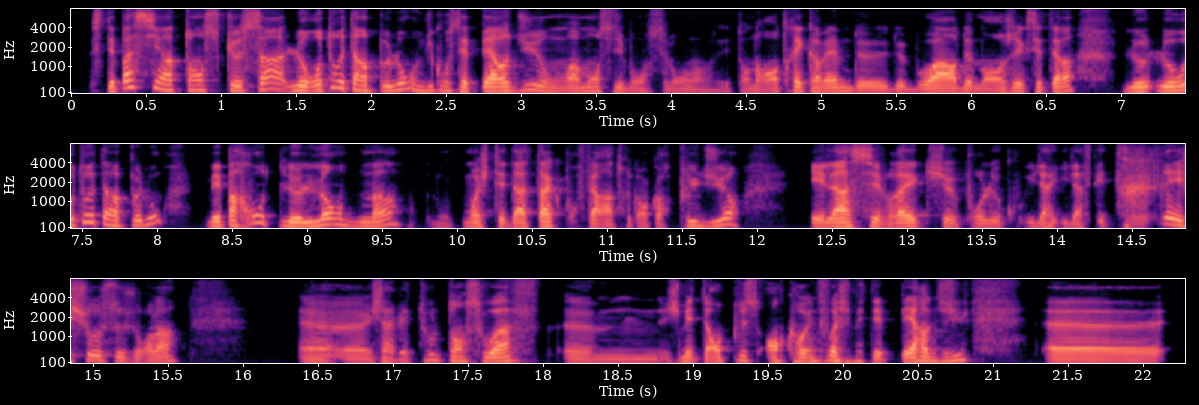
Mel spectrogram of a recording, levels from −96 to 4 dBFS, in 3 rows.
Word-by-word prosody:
c'était - - 0
pas 245 - +6
si 255 -4 +1
intense 175 -1 0
que 160 -3 +1
ça, 200 +6 +1
le 160 0 +6
retour 175 +10 +2
était 230 - +3
un 160 - +5
peu 160 0 -2
long 200 +5 0
vu 155 - -5
qu'on 150 - -6
s'est 145 0 +1
perdus, 145 +4 +4
on 150 - -2
à - - +2
un - - -1
moment, 135 +2 -4
on - - -1
s'est 130 - -12
dit: - - -4
«Bon, 115 0 -9
c'est 105 - -16
bon, 105 -4 -11
il 150 - -19
est - - -23
temps 110 -4 -12
de - - -7
rentrer 115 +8 0
quand 125 - 0
même, 130 0 0
de 105 -2 -3
de 110 +2 -6
boire, 125 +4 +5
de 115 - -1
manger 115 +3 -2
et - - -12
cetera». 140 +4 +1 0.3
Le 135 +4 +2
le 150 -1 +3
retour 175 - +3
était 205 -7 +1
un 165 - +4
peu 170 +1 -1
long, - - -3 0.3
mais 150 - +4
par 165 0 +4
contre 250 0 -1
le 145 -2 +5
lendemain, 160 +2 +2 0.2
donc 110 -2 -20
moi 130 0 0
j'étais 125 -1 -4
d'attaque 125 +4 +4
pour - - -20
faire - - +1
un 110 - -1
truc 130 +1 -17
encore 115 - -8
plus 150 0 -3
dur 165 +9 -1 0.5
et 125 - +4
là 135 +2 +8
c'est 135 -1 0
vrai 125 +2 +3
que, 125 -1 -4
pour 115 +1 -8
le 110 0 -5
coup, - - -22
il 130 - -7
a - - -2
il 125 - -9
a 110 - -3
fait 105 - -13
très 195 -5 0
chaud 170 +1 0
ce 145 -3 -7
jour-là, 125 +3 -3 0.8
heu, 110 -2 -4
j'avais 110 -1 -6
tout 170 - -10
le 170 - -9
temps 140 -2 -1
soif, 140 +2 +1 0.2
hem, 110 -2 -8
je 105 +5 -7
m'étais 130 -1 -1
en 125 +1 +2
plus 160 +1 -8
encore 135 0 +1
une 130 - -4
fois, 155 +1 +3
je 120 -4 -6
m'étais 115 -2 -4
perdu, 140 +7 +1 0.5
heu, 115 -1 0
130 Hz, 265 wpm, -23 LUFS, 115-155 Hz, 0.8 s, là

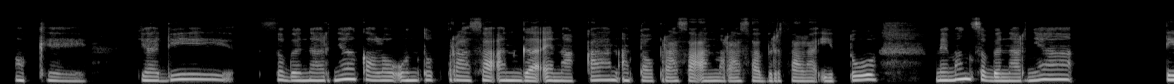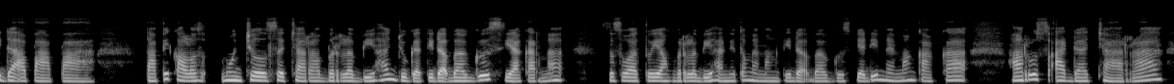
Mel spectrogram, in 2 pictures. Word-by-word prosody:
Oke. 165 -5 -5 0.5
Jadi 190 +5 -1 0.7
sebenarnya 185 - -1
kalau 185 -4 -1
untuk 185 +2 -1
perasaan 185 -2 0
enggak 175 -2 +1
enakan 180 +3 -1
atau 175 -2 -4
perasaan 165 0 -1
merasa 160 0 -4
bersalah 160 -1 -4
itu, 195 +8 0 0.6
memang 195 +7 +4
sebenarnya 185 +3 0 0.9
tidak 175 -5 +3
apa-apa, 145 -2 -2 0.5
tapi 165 +10 +2
kalau 175 -6 +3
se - - -5 0.2
muncul 190 -1 +6
secara 165 -2 +1
berlebihan 165 +7 +2
juga 165 -7 +2
tidak 160 0 +5
bagus 165 +8 +3
ya 150 -2 +4
karena 150 +7 0 0.4
sesuatu 170 -2 +1
yang 165 -2 +4
berlebihan 160 +1 +1
itu 160 +5 -3
memang 155 -5 -2
tidak 155 -1 0
bagus. 150 -1 -4
Jadi, 165 +5 +2
memang 180 0 -1
Kakak 170 +4 -2 0.4
harus 215 +6 +3
ada 165 -3 +1
cara 170 +7 0
170 Hz, 105 wpm, -24 LUFS, 160-190 Hz, 0.9 s, muncul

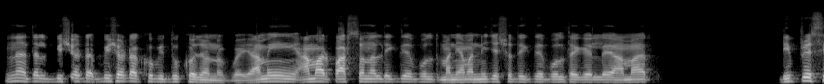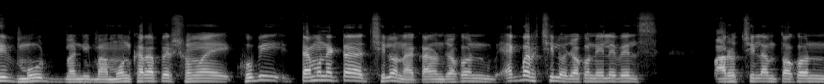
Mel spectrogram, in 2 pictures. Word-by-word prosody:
না - - 0
তাহলে 140 -1 -2
বিষয়টা 140 0 0 0.2
বিষয়টা 145 0 +2
খুবই 135 -2 -2
দুঃখজনক 110 -8 0
ভাই। 90 0 -3
আমি 135 +3 +2 0.3
আমার 135 +1 +4
পার্সোনাল 130 +1 +2
দিক 130 -1 -2
দিয়ে 130 -2 -1
বলতে 120 -2 -4
মানে 110 0 +1
আমার 120 0 +1
নিজস্ব 125 +1 -3
দিক 125 -2 -2
দিয়ে 120 -1 -1
বলতে 120 -1 -1
গেলে, 115 0 0 0.2
আমার 115 +2 +1 1.4
ডিপ্রেসিভ 165 +4 +3 0.2
মুড 155 +2 +2 0.2
মানে 125 +1 +1
বা 120 - +3
মন 140 +1 +2
খারাপের 145 +1 +3
সময় 140 +1 +1 0.3
খুবই 175 +6 0 0.3
তেমন 180 +4 +4
একটা 185 +1 +2 0.3
ছিল 155 +3 -1
না। - - +3
কারণ 125 +1 +2
যখন, 145 +3 0 0.4
একবার 195 +3 +3
ছিল, 175 -2 -1
যখন 140 +2 +1
এ - - +1
লেভেলস 140 -1 -1 0.7
পার 130 +1 +5
হচ্ছিলাম। 140 0 -1
তখন 140 +2 +2
135 Hz, 155 wpm, -22 LUFS, 125-145 Hz, 1.4 s, পার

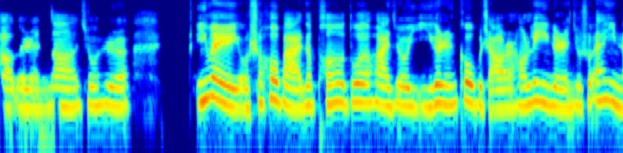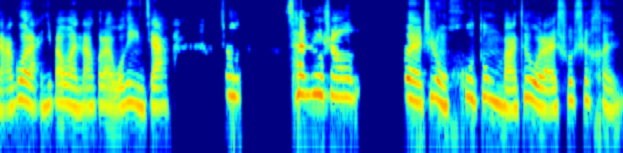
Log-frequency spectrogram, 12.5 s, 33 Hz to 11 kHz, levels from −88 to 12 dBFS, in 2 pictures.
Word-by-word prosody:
好 190 -1 -2
的 - - -4
人 185 0 -6
呢， 195 0 -4
就 205 +1 -6
是 205 -1 -3 0.6
因 240 +3 +2
为 245 -8 +7
有 185 0 -1
时 225 - -3
候 250 +2 +2
吧， 195 -4 +3
那 205 +1 -2
朋 215 +2 -2
友 230 - 0
多 230 +1 +1
的 225 - 0
话 215 -3 +1
就 200 0 -1
一 195 0 -6
个 225 +1 +5
人 215 0 -1
够 235 -2 +4
不 210 - -2
着， 180 -2 -2
然 - - -4
后 200 0 -3
另 240 +3 +1
一 220 - -1
个 200 -2 0
人 185 - -1
就 205 +1 -5
说： 230 +3 -5
“哎， 245 +1 0
你 235 -3 -2
拿 190 -1 -1
过 250 +5 +2
来， 210 -4 +2
你 210 - -4
把 - - 0
碗 200 -3 -1
拿 - - -2
过 215 - -7
来， - - -1
我 - - -3
给 230 - -2
你 205 -4 -3
夹。” 200 0 +2 0.5
就 300 - -4 0.5
餐 315 -1 +5
桌 315 0 +3
上 295 -1 +2 0.6
对， 270 -5 +4
这 275 - -4
种 245 -6 +2
互 270 +7 -4
动 250 -2 -2
吧， 185 -1 +1
对 275 - -3
我 235 -5 +4
来 180 -1 +2
说 250 - -6
是 255 +1 -7
很 200 -3 -9
210 Hz, 310 characters per minute, -20 LUFS, 195-235 Hz, 0.6 s, 为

